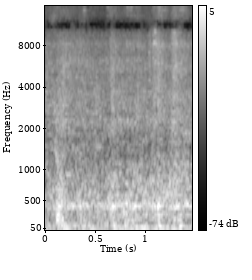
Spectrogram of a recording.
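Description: An express train of the Tirupati to Bilaspur Weekly Express, cruising near 110 km/h, runs through Gajapathinagaram station without stopping, giving a continuous loud rumbling roar with faint rhythmic rattling throughout.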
